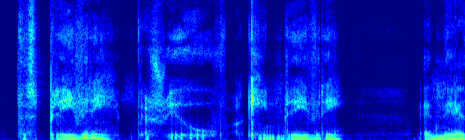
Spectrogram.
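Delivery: hushed whisper. Real, not acted. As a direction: drop to an intense whisper. Emphatic hushed praise of bravery.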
